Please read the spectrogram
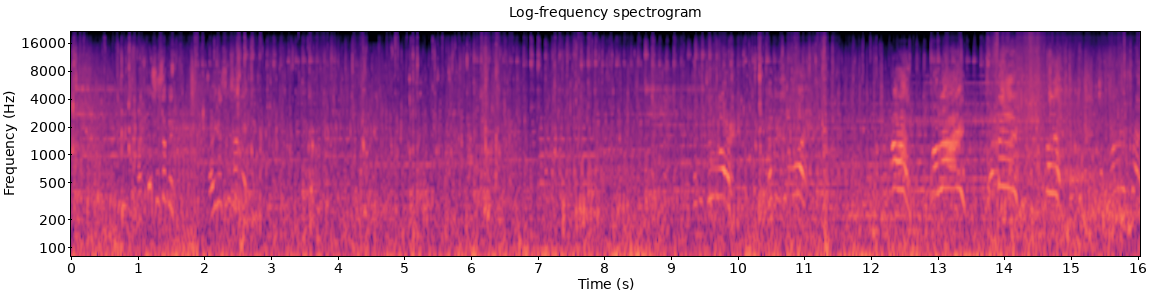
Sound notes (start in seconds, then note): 5.1 suspenseful dramatic music; 5.1 water lightly lapping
